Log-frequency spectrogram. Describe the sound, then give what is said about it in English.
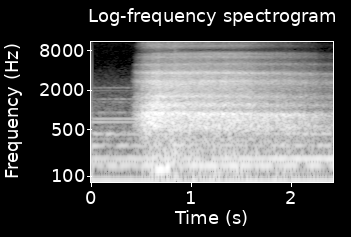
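A deep breath goes out through the mouth during a children's mindful breathing exercise: a loud, airy rush that starts suddenly and slowly fades over a low, steady background hum. “breathe out through your mouth, pretending you are breathing fire. Ready? Take a deep breath in and out.”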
